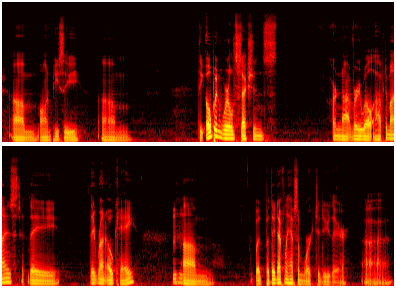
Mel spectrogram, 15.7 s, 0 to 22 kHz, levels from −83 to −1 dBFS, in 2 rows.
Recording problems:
none

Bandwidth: 15.5 kHz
